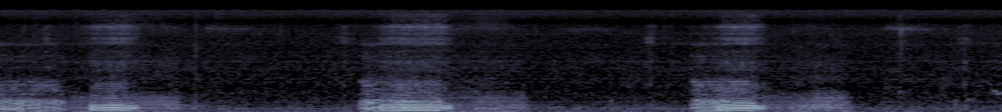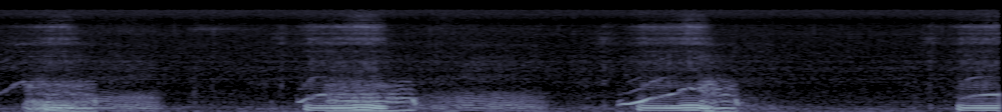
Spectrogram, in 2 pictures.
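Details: French Bulldogs sound asleep at home, each breath a loud buzzing, rattling snore repeated about every three seconds, with occasional squeaky whistling notes on the inhale.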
